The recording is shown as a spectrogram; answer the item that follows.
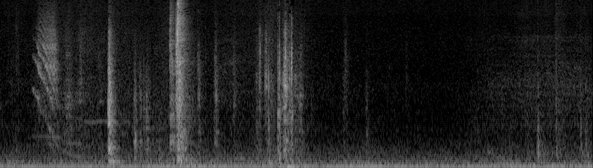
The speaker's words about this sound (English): Paul goes into the ensuite, locks the door, and goes to the toilet.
